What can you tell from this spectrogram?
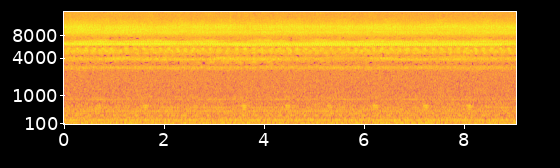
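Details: Summer-night insect chorus of crickets and other bugs in a rural forest, unbroken high trilling in stacked pitch bands with a fine rapid pulse, quiet and even, over a soft low steady hum.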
